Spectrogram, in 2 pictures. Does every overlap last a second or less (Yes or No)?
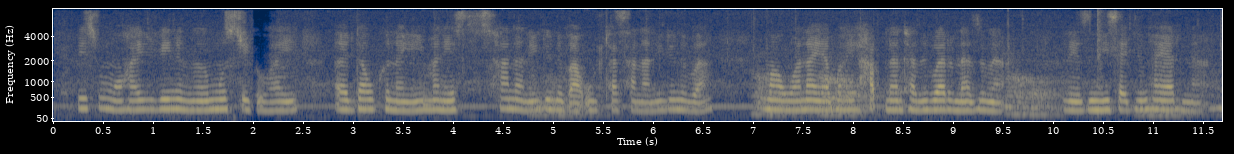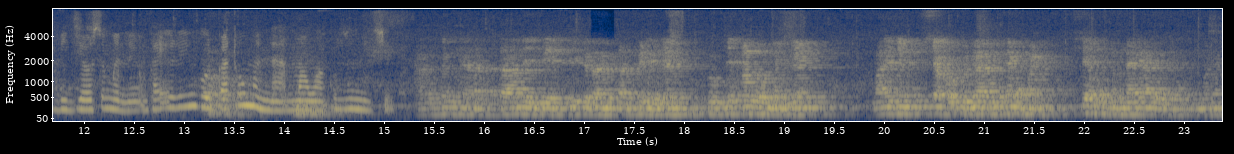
Yes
